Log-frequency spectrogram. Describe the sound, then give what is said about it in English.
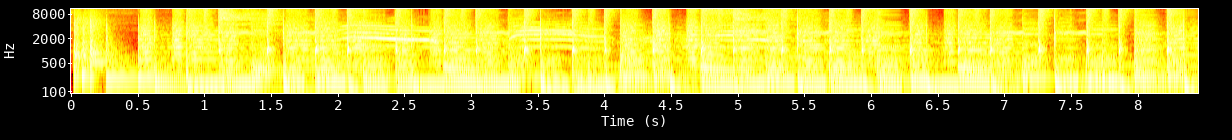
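Repeated cat meows rise and fall over loud, continuous music with a steady thumping beat and bass line, the meows blended into the mix rather than standing alone. “I love you, kitty.”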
